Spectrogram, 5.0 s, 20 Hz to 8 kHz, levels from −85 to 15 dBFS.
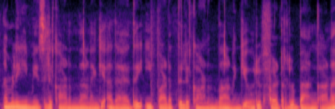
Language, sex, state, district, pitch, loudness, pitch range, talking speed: Malayalam, female, Kerala, Thiruvananthapuram, 185 Hz, -14 LUFS, 175-190 Hz, 130 wpm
